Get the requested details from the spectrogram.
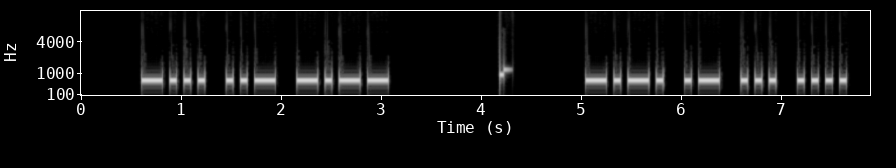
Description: Morse code, heard as a keyed tone, about 17 wpm, 700 Hz. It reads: BUY CASH
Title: Sentences from Top 700 Words - New Word Drill - 17wpm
